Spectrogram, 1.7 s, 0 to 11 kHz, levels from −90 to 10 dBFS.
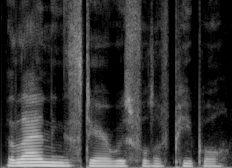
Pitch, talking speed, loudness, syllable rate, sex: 175 Hz, 240 wpm, -17 LUFS, 5.3 syllables/s, female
